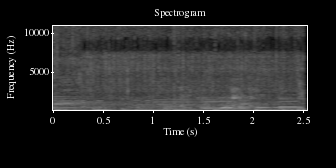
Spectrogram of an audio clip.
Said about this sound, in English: You can sear it on a hot stone plate and cook it to your preference. The sizzling sound and the aroma of the beef really helps to open up the appetite.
